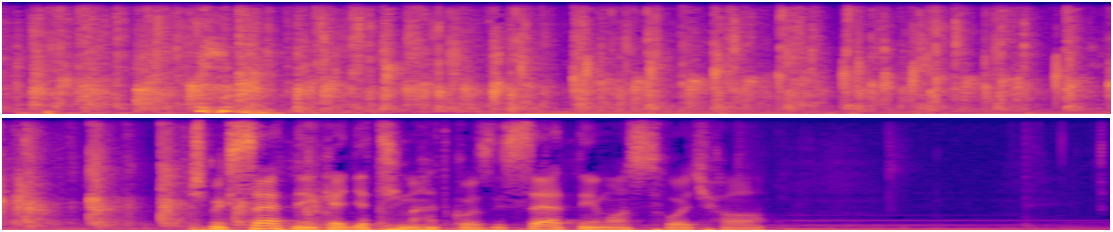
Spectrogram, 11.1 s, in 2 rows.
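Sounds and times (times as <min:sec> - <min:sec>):
audience applauding: 0:00.0 - 0:07.7
speech: 0:06.6 - 0:09.5.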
